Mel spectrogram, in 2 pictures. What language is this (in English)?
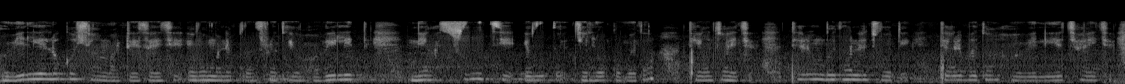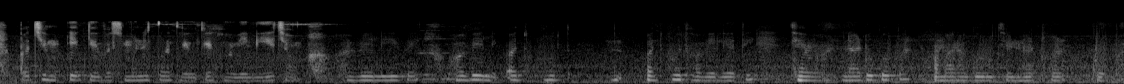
Gujarati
